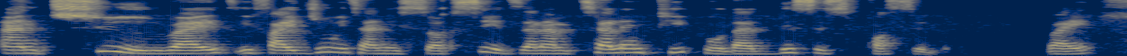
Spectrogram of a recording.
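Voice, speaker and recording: A woman speaks in a Nigerian accent at a moderate pace. Her intonation is lively. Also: medium pitch for a woman. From Nigeria, Lagos. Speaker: educator and editor. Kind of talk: interview. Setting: live video stream.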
